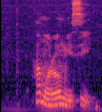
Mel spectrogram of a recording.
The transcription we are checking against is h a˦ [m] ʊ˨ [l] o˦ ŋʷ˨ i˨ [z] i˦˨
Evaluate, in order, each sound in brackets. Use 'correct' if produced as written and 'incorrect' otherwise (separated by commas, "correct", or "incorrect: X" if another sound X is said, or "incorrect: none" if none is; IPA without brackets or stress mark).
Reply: correct, incorrect: ɾ, incorrect: s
